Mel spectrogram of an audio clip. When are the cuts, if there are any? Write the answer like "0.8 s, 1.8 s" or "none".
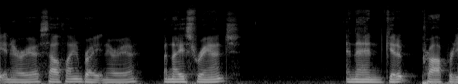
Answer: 1.4 s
